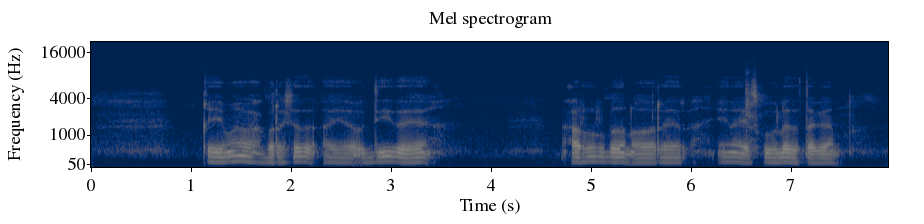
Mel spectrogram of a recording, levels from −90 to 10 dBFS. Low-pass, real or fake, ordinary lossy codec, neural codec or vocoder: none; real; none; none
